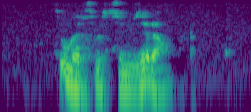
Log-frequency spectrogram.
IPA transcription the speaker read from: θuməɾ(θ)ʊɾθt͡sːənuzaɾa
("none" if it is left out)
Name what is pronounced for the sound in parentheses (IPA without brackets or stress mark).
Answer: θ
